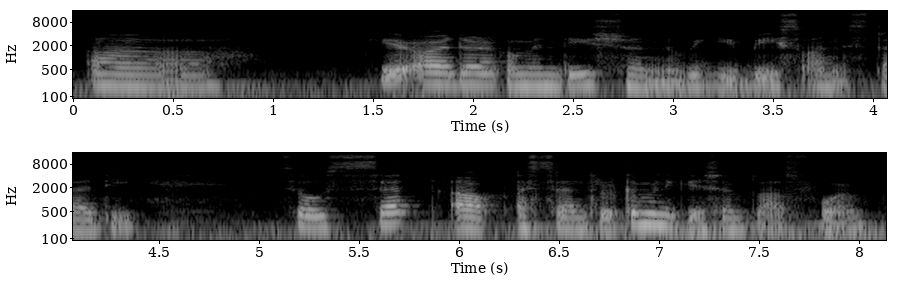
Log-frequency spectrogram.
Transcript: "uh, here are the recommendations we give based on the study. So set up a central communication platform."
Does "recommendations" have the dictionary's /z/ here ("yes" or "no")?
no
